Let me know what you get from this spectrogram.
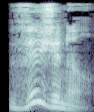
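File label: "visional", English, British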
